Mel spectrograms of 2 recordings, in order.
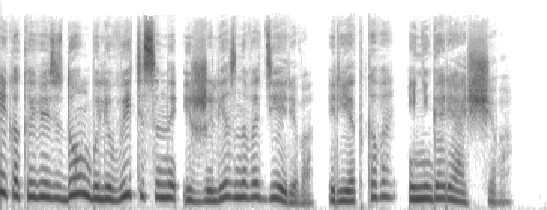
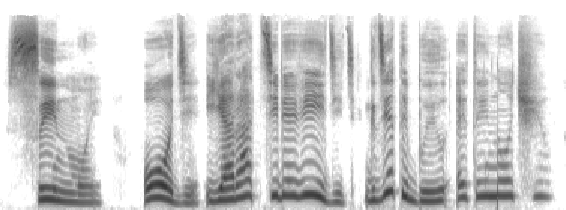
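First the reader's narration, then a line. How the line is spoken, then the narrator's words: Falsely affectionate father. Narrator (Russian): Фальшиво, ласково спросил отец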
